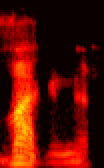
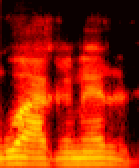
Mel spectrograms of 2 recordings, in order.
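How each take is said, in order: First: The name starts with a lip-and-teeth V sound. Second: The name starts with a rounded English-style W. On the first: The speaker calls it right. "sino Wagner, porque Wagner era alemán" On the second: The speaker calls it wrong. "no digan Wagner"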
